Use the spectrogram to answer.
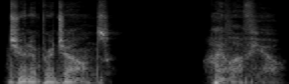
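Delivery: soft, tender confession. Acted. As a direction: say it gently, close.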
